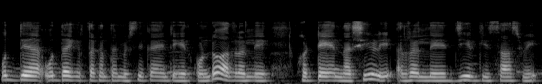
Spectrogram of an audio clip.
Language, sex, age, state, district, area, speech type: Kannada, female, 60+, Karnataka, Koppal, rural, spontaneous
